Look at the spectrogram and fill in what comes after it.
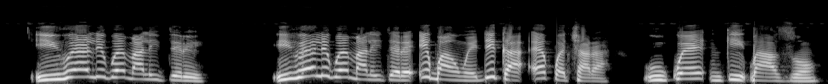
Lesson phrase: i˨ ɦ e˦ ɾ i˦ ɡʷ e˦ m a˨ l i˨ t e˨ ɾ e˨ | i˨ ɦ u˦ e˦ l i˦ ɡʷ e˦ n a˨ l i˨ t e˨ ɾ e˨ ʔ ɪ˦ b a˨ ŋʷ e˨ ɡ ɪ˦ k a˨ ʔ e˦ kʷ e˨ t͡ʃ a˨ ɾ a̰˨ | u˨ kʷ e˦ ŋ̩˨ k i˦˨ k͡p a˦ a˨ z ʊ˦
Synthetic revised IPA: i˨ ɦ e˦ l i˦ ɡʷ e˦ m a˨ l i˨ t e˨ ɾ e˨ | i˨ ɦ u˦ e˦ l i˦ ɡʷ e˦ m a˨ l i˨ t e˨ ɾ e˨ ʔ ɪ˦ ɡ͡b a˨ ŋʷ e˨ d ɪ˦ k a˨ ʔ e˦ kʷ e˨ t͡ʃ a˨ ɾ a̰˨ | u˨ kʷ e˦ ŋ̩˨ k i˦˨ k͡p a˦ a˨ z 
